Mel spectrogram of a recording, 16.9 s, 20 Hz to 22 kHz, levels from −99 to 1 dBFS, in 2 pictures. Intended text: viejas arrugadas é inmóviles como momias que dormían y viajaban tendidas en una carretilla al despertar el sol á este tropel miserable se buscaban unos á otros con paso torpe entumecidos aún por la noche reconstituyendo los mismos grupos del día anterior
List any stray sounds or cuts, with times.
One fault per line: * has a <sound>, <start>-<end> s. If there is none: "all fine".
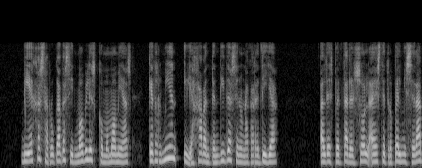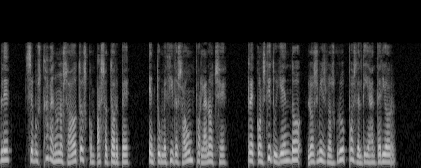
all fine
